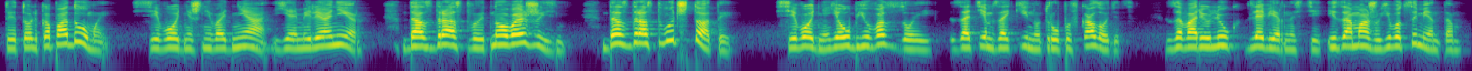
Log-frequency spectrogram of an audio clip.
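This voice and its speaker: A woman's voice: mid-range voice, moderate pace, dull audio, lightly acted. A woman voicing a gloating sadistic young killer. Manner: gloating, sneering. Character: cruel greedy young man, sadistic killer.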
